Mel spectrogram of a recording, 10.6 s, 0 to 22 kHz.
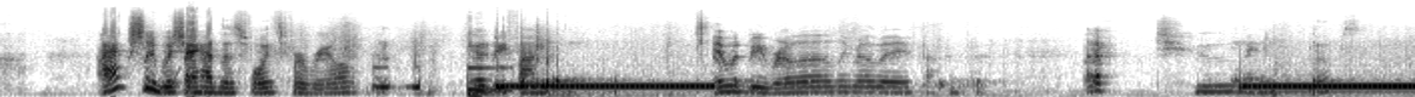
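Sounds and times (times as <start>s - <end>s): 
speech: 1.0s - 4.4s, 5.4s - 7.5s, 8.1s - 10.5s
telephone dial tone while calling: 4.2s - 5.4s, 9.6s - 10.6s.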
